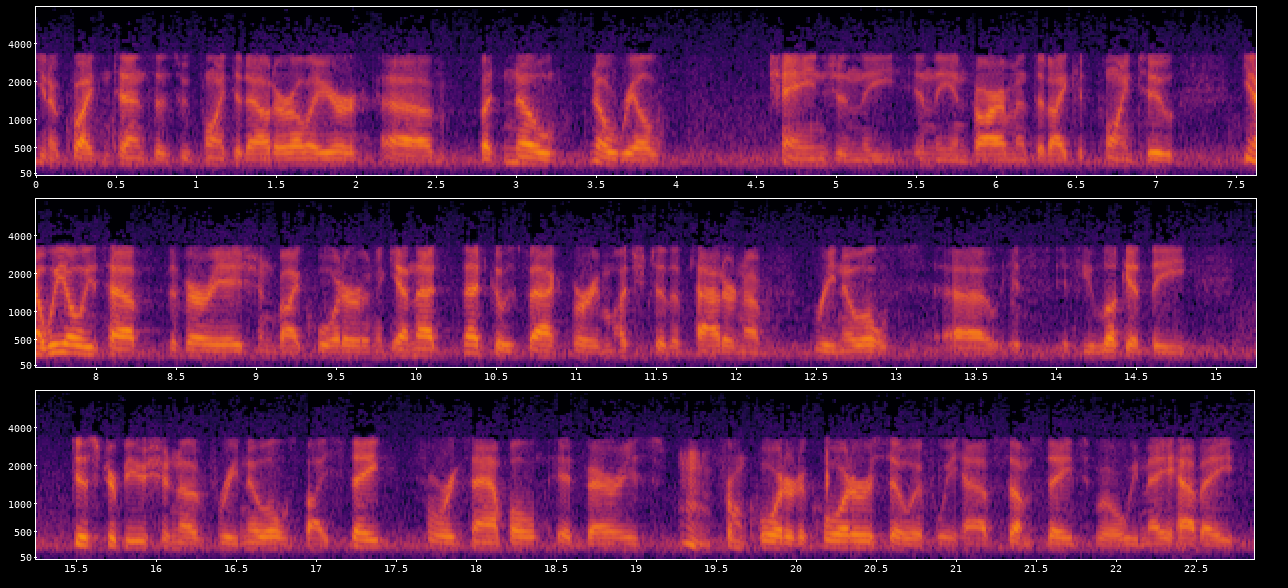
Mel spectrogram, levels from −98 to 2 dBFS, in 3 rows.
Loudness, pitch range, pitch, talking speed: -31 LUFS, 100-110 Hz, 100 Hz, 205 wpm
